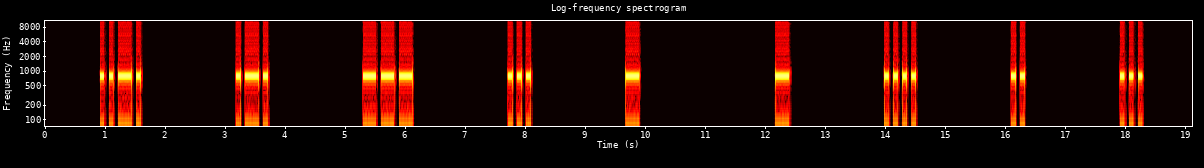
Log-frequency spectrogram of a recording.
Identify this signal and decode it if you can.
Morse code, heard as a keyed tone, about 16 wpm, spaced as for 5 wpm, 800 Hz. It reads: FROST THIS
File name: CW Code Groups @5WPM / Weather Sets / Weather 4 28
